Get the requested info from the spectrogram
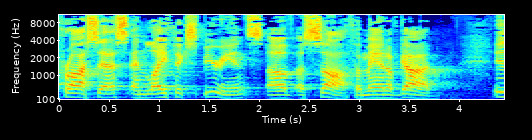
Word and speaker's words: Asaph: You'll notice at the top of the psalm, it says a psalm of Asaph, and that's how the Hebrews would have pronounced that. I'll probably fall into the easier pronunciation, but Asaph.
